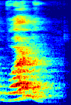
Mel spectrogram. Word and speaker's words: वर्ण: वर्ण, तो इसमें र का उच्चारण पहले होता है, तो वर्ण, ठीक है।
